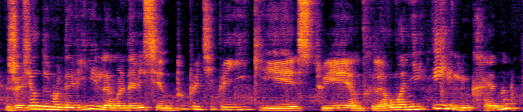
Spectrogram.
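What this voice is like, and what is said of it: Foreign accent in French. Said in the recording (French): “il a un drôle d'accent ... Il n'y a pas que l'accent”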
